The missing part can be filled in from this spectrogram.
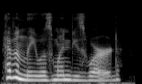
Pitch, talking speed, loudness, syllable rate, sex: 210 Hz, 170 wpm, -18 LUFS, 6.0 syllables/s, female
